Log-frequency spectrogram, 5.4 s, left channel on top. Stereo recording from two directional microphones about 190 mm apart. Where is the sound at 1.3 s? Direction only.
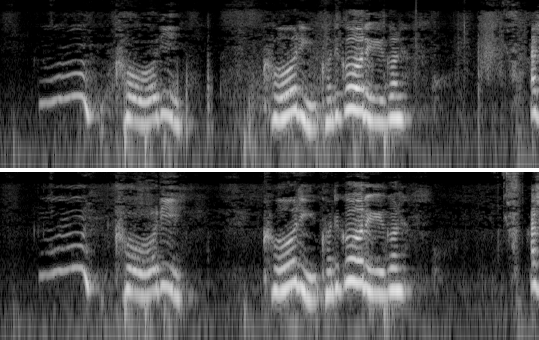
25° right (ahead or behind).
